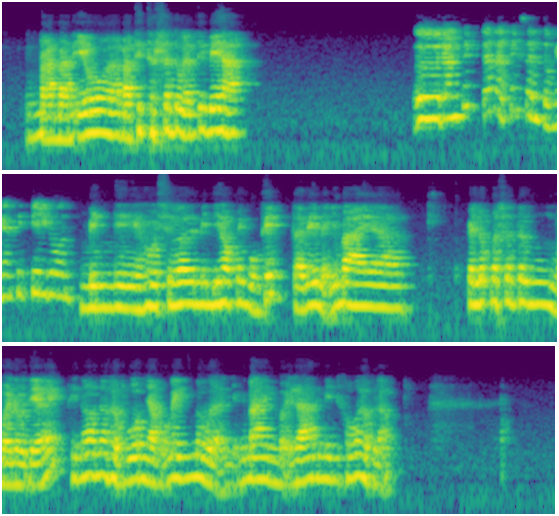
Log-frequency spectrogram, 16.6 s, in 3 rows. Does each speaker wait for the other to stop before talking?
Yes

